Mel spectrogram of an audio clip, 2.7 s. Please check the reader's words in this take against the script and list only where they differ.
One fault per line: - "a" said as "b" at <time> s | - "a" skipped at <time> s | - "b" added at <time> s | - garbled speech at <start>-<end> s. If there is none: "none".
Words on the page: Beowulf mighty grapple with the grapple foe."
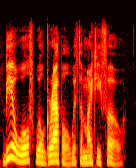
- "mighty" said as "will" at 0.7 s
- "grapple" said as "mighty" at 1.7 s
